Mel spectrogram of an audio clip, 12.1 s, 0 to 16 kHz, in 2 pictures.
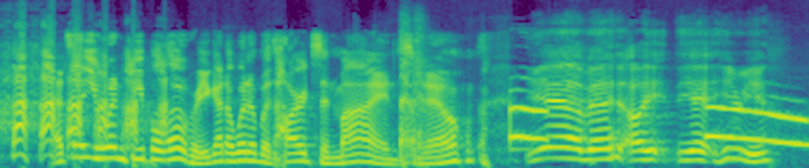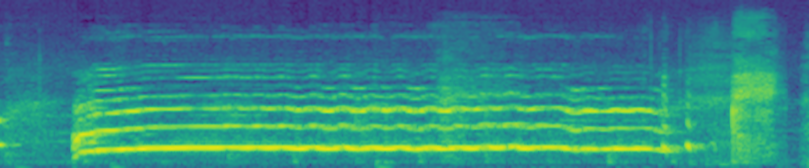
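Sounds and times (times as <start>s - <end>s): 
laughter: 0.0s - 1.5s
speech: 0.1s - 5.9s
dog howling: 5.4s - 11.2s.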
